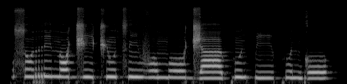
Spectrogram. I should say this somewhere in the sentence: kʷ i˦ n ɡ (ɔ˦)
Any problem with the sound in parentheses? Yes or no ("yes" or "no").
yes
